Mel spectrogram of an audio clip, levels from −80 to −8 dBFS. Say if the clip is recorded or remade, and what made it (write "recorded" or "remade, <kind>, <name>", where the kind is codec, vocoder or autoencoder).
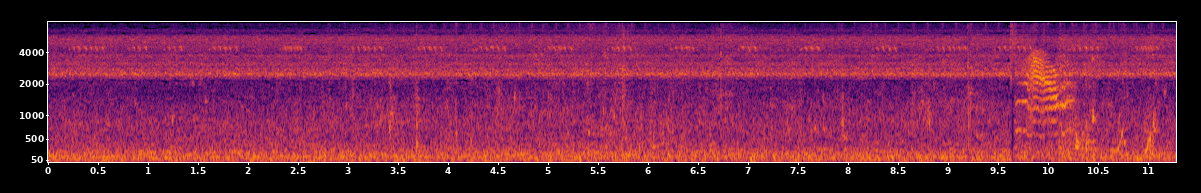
remade, vocoder, Vocos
